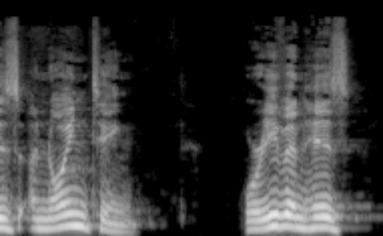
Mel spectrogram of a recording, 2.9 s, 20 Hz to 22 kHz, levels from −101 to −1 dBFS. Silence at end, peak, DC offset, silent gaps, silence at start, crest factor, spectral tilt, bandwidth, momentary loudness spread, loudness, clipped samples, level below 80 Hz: 0.3 s; -6 dBFS; under 0.1%; 1.56-1.70 s; 0 s; 16 dB; -6.5 dB/octave; 15.5 kHz; 16 LU; -20 LUFS; under 0.1%; -70 dBFS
